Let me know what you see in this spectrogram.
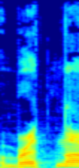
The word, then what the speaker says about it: Breton: Eh, det er eh, så er det Bretton, eller Breton. Hvordan uttaler man dette her? Bretton, ja.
